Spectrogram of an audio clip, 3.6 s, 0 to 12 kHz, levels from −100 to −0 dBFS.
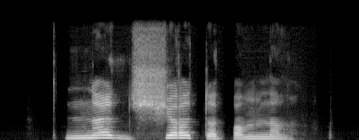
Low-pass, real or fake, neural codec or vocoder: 9.9 kHz; fake; autoencoder, 22.05 kHz, a latent of 192 numbers a frame, VITS, trained on one speaker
